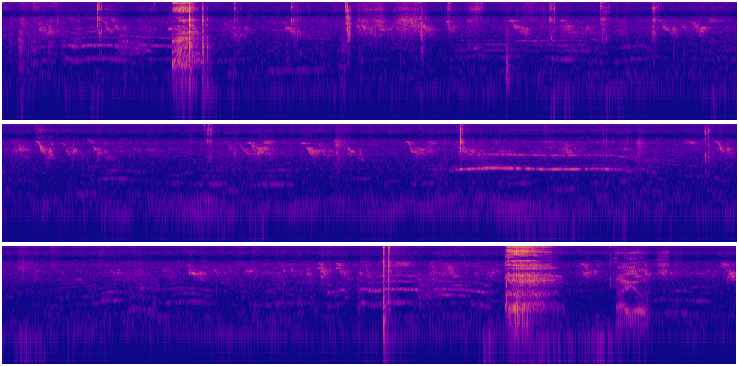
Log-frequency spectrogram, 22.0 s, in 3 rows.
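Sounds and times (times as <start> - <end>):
birds calling and chirping: 0.0 - 22.0.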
